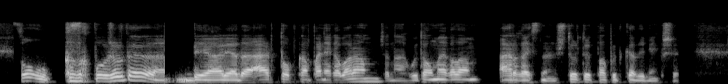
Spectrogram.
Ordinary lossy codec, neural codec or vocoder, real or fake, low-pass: none; none; real; 7.2 kHz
